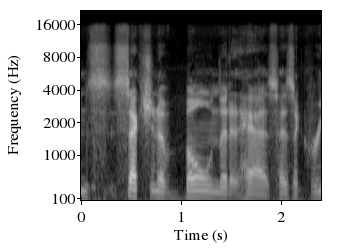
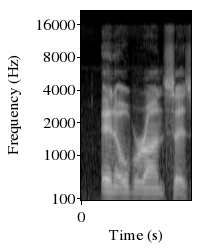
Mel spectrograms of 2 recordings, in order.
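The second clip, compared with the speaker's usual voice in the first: ordinary talk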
